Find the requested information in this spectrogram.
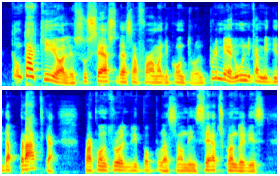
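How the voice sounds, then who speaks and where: A man with an unremarkable speaking voice, medium pitch and a fairly quick pace, against a quiet background. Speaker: agronomy lecturer. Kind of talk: lecture.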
